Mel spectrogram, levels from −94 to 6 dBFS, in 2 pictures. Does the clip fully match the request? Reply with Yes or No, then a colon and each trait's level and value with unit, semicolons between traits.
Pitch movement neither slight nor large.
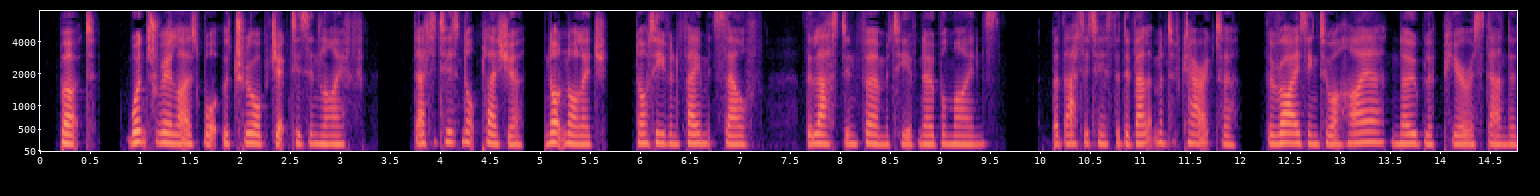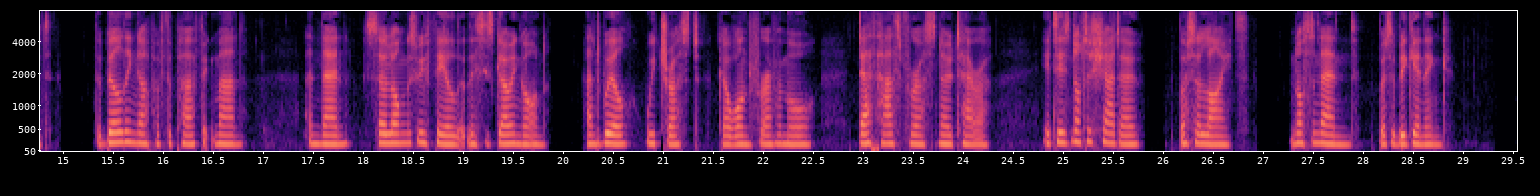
No: narrow, 1.6 semitones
